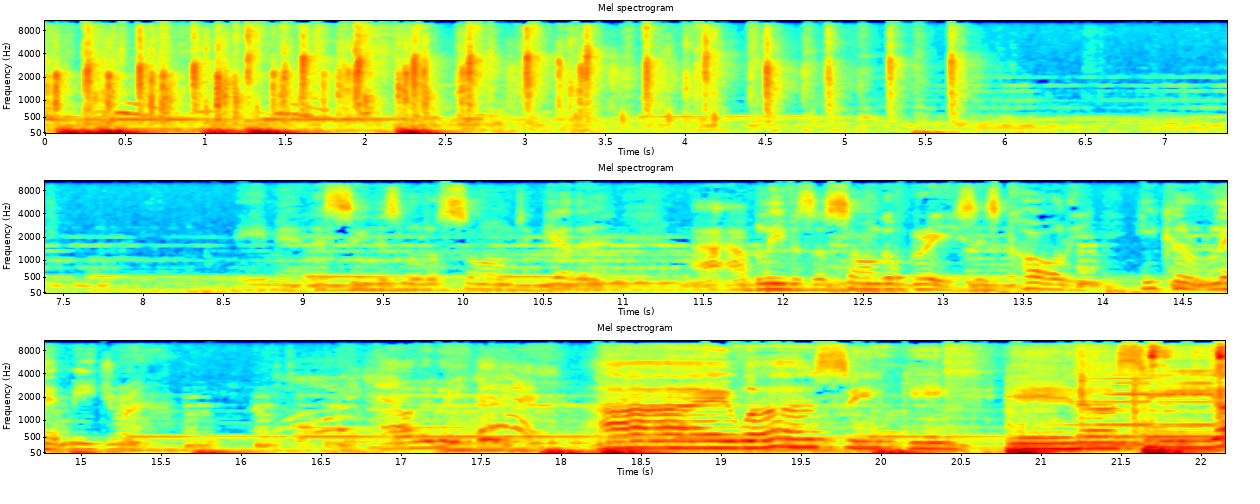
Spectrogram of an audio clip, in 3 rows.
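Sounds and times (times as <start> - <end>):
church congregation clapping as a clap offering: 0.0 - 6.0, 20.8 - 22.1
speech: 11.8 - 15.6, 17.0 - 22.1.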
